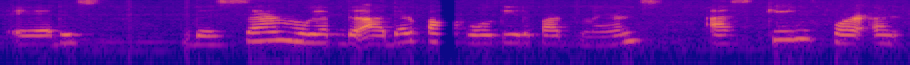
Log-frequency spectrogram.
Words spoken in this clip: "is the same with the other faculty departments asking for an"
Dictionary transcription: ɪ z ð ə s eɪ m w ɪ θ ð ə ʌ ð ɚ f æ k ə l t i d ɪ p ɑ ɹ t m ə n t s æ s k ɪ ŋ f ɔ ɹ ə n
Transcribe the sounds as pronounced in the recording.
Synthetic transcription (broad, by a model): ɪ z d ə s eɪ m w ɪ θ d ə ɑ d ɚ p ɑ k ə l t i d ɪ p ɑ ɹ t m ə n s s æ s k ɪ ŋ f ɔ ɹ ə n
